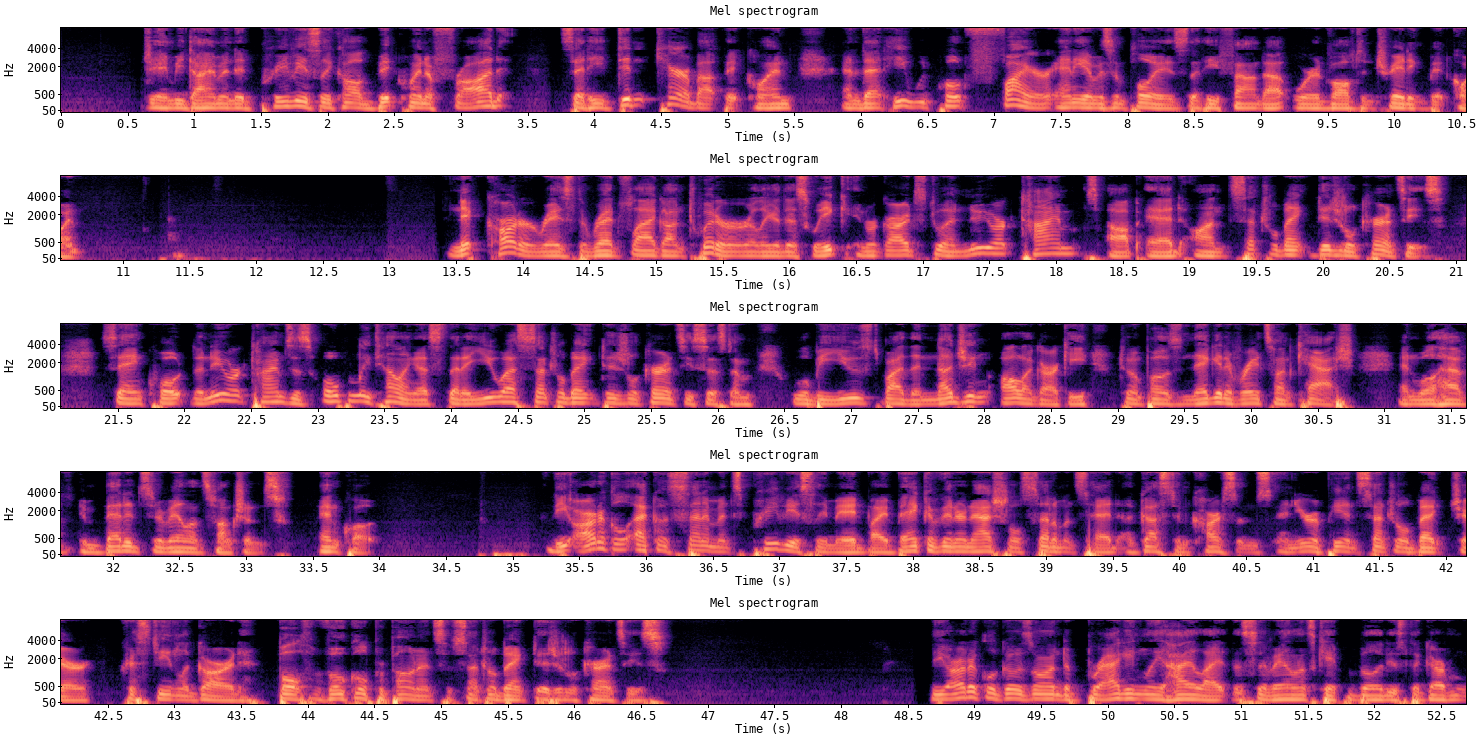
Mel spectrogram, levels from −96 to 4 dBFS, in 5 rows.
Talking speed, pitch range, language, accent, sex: 155 wpm, 100-120 Hz, English, American, male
